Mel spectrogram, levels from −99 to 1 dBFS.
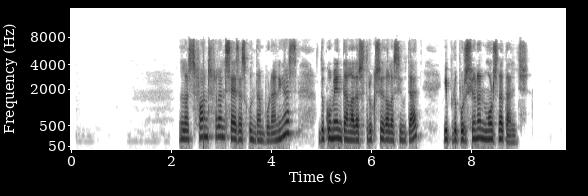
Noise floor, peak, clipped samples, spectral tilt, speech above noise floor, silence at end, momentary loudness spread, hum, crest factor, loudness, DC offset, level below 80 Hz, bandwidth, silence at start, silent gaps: under -90 dBFS; -2 dBFS; under 0.1%; -4 dB/octave; over 71 dB; 0.8 s; 9 LU; none; 18 dB; -19 LUFS; under 0.1%; -58 dBFS; 8 kHz; 2.15 s; none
